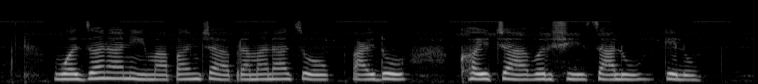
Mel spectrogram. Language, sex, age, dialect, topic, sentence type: Marathi, female, 18-24, Southern Konkan, agriculture, question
